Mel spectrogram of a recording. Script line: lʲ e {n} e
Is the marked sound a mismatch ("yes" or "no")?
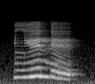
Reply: no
